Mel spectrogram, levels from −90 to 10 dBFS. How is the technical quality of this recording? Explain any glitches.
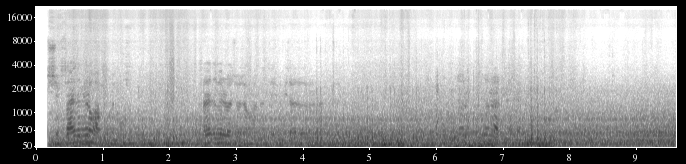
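Listening closely, nothing in the recording stood out as a technical problem, so there are no glitches to explain.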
